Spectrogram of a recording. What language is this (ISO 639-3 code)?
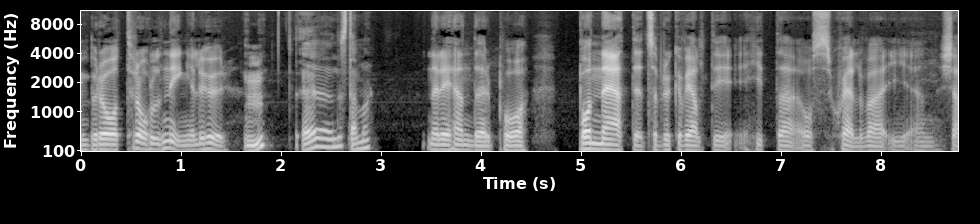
swe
